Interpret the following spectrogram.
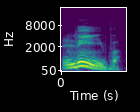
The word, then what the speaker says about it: leave: leave. 자, 부 발음 조심해야 되겠죠? 부라고 발음을 하는데 윗니빨로 아랫니스를 문 상태에서 부라고 했어요.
